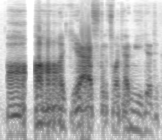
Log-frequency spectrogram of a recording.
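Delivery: low, satisfied goblin sigh; relieved goblin woman. Acted. Goblin woman alone with her package, low and satisfied. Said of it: "the smacking of lips".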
